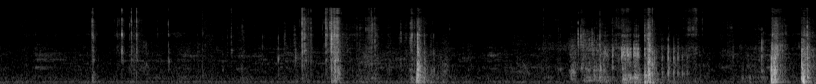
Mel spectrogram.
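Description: Wood knocking and scraping as the freshly milled cedar slab and guide boards are handled: a few sharp knocks, a longer scrape about six seconds in, then two more knocks near the end.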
